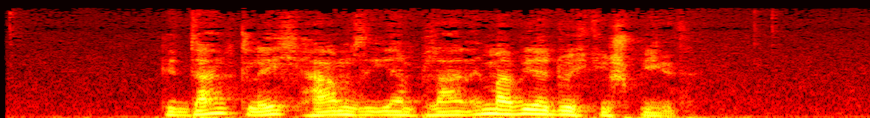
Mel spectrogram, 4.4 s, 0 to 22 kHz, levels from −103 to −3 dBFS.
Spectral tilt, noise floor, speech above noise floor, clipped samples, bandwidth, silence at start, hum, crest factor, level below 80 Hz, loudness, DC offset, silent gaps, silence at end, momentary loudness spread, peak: -7.5 dB/octave; -55 dBFS; 35 dB; under 0.1%; 15.5 kHz; 0.8 s; none; 18 dB; -44 dBFS; -21 LUFS; under 0.1%; none; 0.85 s; 13 LU; -6 dBFS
